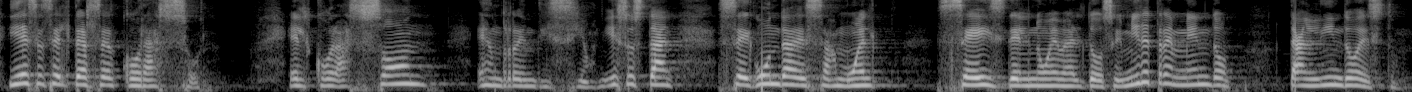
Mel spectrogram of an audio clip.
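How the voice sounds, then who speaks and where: A woman preaching a sermon in church, swinging between loud cries and hushed whispers. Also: fairly high pitch, measured pace. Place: church sanctuary.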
